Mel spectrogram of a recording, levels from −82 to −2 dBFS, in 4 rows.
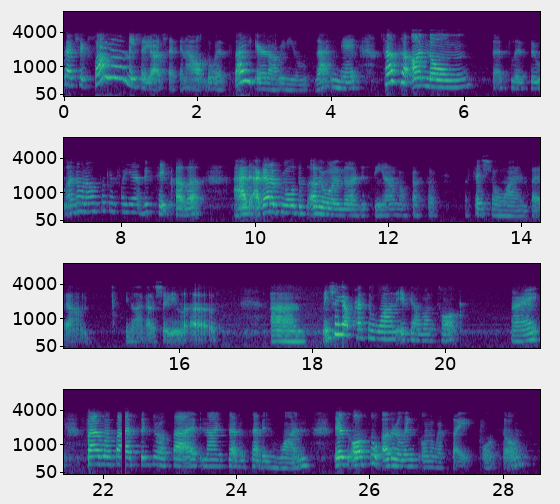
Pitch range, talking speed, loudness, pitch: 185-260 Hz, 180 wpm, -32 LUFS, 220 Hz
